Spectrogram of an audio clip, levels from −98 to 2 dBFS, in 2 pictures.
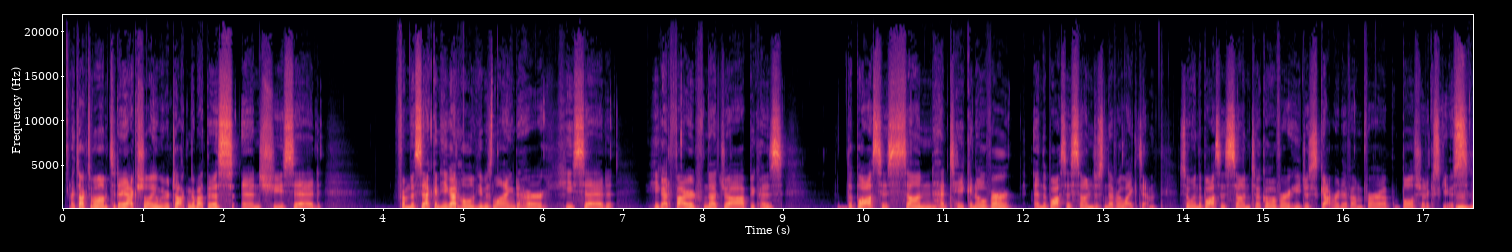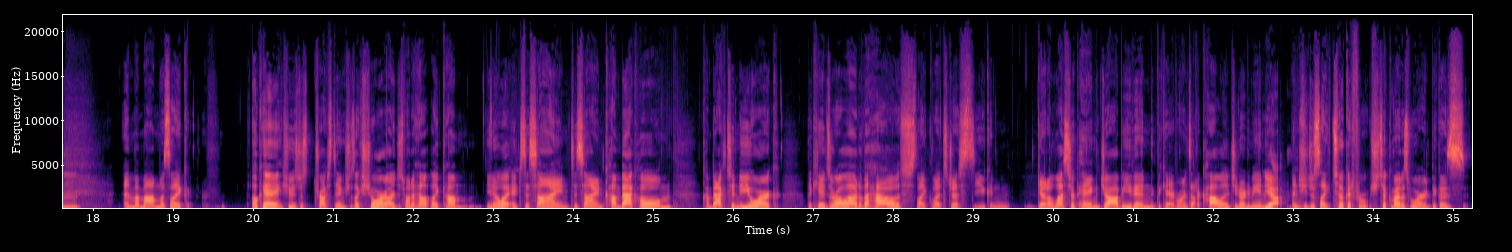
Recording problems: none

